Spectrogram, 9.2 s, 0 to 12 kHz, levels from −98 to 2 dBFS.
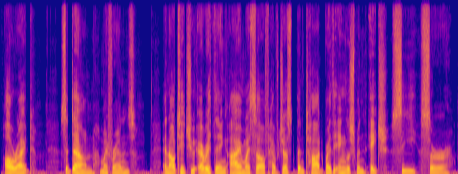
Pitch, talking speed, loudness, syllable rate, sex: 155 Hz, 150 wpm, -19 LUFS, 3.8 syllables/s, male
